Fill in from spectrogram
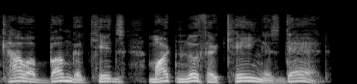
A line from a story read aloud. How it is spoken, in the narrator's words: Why is Buffalo Bob Smith of the Howdy Doody Show yelling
